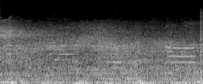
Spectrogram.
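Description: Steady, loud rumbling din of an indoor go-kart venue with karts running on the track, and background music faintly under it.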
